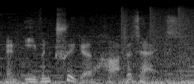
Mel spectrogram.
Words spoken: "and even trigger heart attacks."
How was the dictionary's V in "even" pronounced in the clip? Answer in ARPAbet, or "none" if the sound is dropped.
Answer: V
